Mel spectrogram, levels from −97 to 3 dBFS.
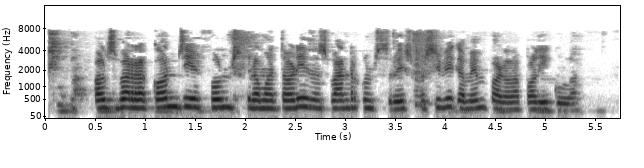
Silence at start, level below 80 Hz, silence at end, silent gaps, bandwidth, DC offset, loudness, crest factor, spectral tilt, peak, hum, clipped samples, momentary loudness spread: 0.05 s; -62 dBFS; 0.4 s; none; 8 kHz; under 0.1%; -16 LUFS; 16 dB; -3.5 dB/octave; -2 dBFS; none; under 0.1%; 9 LU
